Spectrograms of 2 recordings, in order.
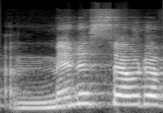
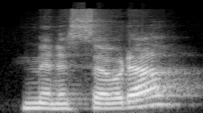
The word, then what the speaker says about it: Minnesota: Minnesota. Minnesota. And yes, I wrote that with a D. Technically, it's the flap T for the ending there. And the reason is is that T is between two vowels.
